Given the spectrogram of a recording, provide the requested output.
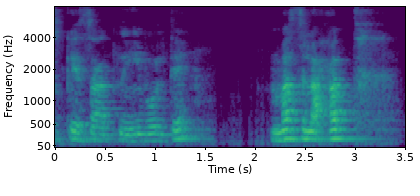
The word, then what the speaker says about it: مصلحت: کے ساتھ نہیں بولتے۔ مصلحت، مس تو صحیح ہے لیکن لحت پر آ کر تلفظ بگڑ جاتا ہے۔ یہ سمجھ لیں، یہ میم صاد لام بری ہے تے لام پر زبر ہے، مصلحت۔ اس کے معنی عام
